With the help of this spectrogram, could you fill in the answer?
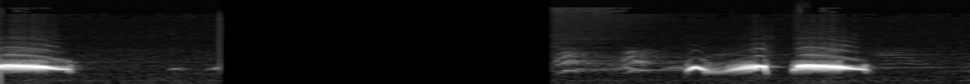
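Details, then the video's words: Spotted dove (cu gáy) in 'giọng đồng' voice, a coo used for training decoy doves: a falling coo ends one phrase, a few faint murmured notes follow, then a clear dipping coo and a sustained hoot. "cu gáy giọng đồng. thúc gù, tiếng gáy gọi, giúp anh em tập mồi và bổi hiệu quả nhất hiện nay"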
